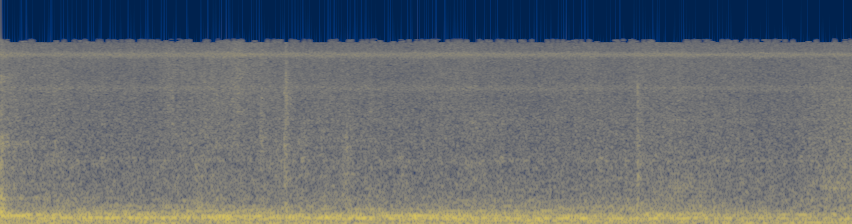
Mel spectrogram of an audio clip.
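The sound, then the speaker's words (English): A steady, broad roar of an airplane flying overhead, a continuous engine rumble at an even level throughout with no talk. “Can you hear that big noise? Yeah. It's a plane. It's a plane, that's right.”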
